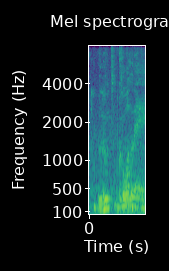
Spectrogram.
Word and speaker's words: Lut Gholein: But could you spell that? yeah, L-U-T, Lut, and then Gholein is Gholein. Pretty. Lut Gholein.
